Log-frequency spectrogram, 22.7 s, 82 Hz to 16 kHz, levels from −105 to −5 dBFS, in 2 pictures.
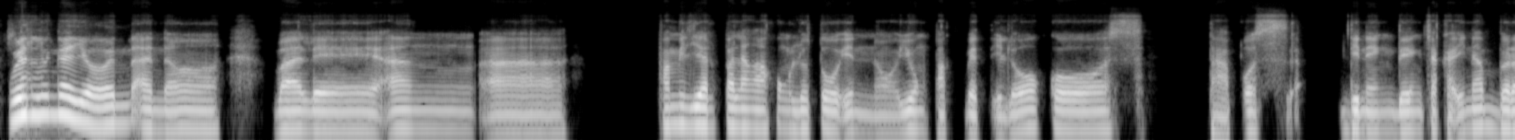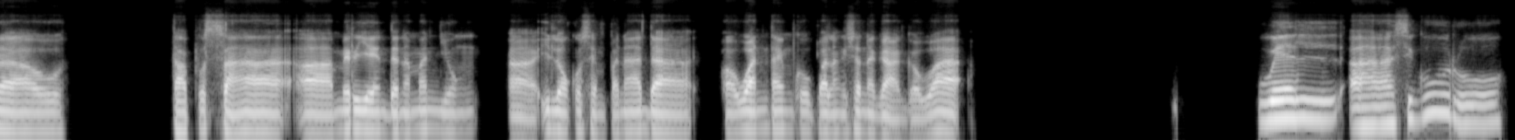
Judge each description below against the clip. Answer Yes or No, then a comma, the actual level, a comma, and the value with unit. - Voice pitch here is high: No, low, 125 Hz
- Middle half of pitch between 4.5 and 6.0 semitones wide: No, average, 2.8 semitones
